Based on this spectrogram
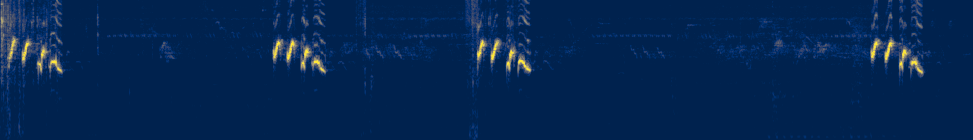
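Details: A red-whiskered bulbul, given as a female, gives four short, bright phrases of quick chirpy notes that slide downward, spaced a few seconds apart, with quiet background between.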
